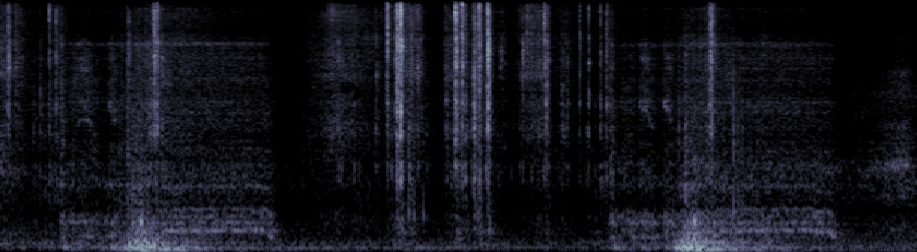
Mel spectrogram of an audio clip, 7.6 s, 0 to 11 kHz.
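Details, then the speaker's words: 2009 Opel Astra G sedan (engine swapped from Z16XEP, reportedly X16XEL), no start after battery drain: after programming it fires and briefly surges but stalls, idle unhappy; resetting adaptations to factory settings fixed it. "і гохне чомусь щось ї не подобається ну завелася працює холості оберти щось не подобаються їй"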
